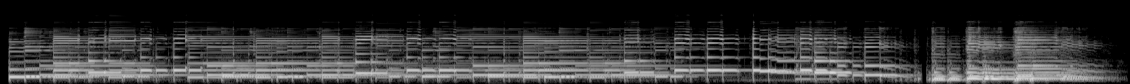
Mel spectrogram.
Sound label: slapback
